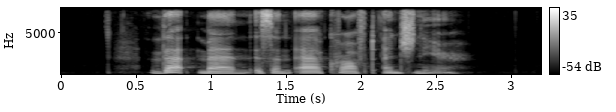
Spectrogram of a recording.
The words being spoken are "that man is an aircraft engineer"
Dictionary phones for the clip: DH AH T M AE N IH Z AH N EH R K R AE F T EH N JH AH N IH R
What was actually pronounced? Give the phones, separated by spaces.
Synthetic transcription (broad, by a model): DH AH T M AE N IH Z AH N EH R K R AE F T EH N JH AH N IH R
